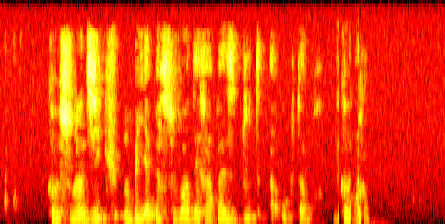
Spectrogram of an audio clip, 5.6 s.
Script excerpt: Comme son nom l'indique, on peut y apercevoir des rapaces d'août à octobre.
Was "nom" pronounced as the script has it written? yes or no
no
